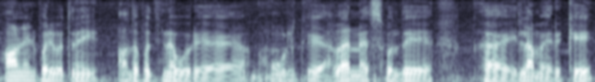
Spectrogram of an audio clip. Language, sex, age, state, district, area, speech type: Tamil, male, 30-45, Tamil Nadu, Nagapattinam, rural, spontaneous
